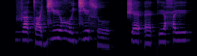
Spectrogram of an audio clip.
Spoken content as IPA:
v i˧ tˤ u˨ d͡ʑ eː˦ ʁʷ i˧ d͡ʑ e˦ ɬ o˨ | t͡ʃ æ˧ ʔ æ˨ k e˧ ħ e˦

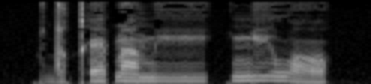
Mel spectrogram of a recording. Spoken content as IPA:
d ɔ˨ kʼ ɛ˦ ɓ ã˦ m iː˦ | ɲ iː˦ w ɔ˨

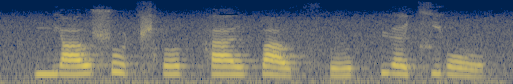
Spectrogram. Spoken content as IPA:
m j ɑ˧˥ ʊ̯ ʂ u˥˩ ʈ͡ʂʰ ɤ˧˥ t̪ʰ a˥ ɪ̯ p ɑ˥˩ ʊ̯ t͡sʰ ɹ̩˧˥ pʰ ɥ ɛ˥˧ t͡ɕ j o˥˩ ʊ̯

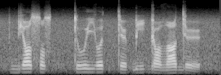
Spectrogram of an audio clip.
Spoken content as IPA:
bʲ ø sˤ y sˤ tː u j ʊ tː ø ɓ i ɡ ʏ ʊ̯ ðˤ i d ø

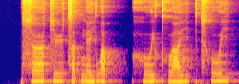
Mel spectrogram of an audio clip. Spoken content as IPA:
s œː˨˧ t͡s yː˧ t͡s ɐ˧ t̚ ŋ e˨˥ j w ɐ˧ p̚ | h uː˨˥ j kʷʰ aː˨˧ j | t͡sʰ uː˥ j

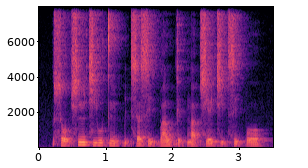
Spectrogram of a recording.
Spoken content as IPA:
s o˨ ʔ ɕ ĩ˦ t͡ɕ j u˧ t̪ ĩ˨ p̚ i˦ ʔ s ə˧ s i˨ ʔ b a˨˩ w ɡ e˨ p̚ ŋ a˨ ʔ ɕ e˦ t͡ɕ i˨ ʔ s i˦ ʔ p o˧

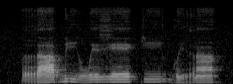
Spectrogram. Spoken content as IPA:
r a˨˦ ɓ i˦˨ w ɪ˦ ɣ eː˦ k iː˦ ɡʷ i˨ r ã˦

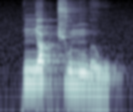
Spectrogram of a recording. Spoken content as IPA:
ɲ a˦˥ k̚ t͡ɕ u˧ n ŋ ə̤˨˩ w

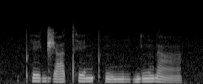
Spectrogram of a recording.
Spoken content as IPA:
pʰ e˦ d͡ʒ a˨˦ tʰ e˦ n pʰ ĩ˨ m i˨ ɡ ĩ˦ ɗ ã˨

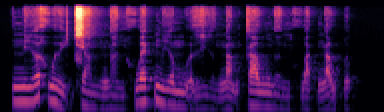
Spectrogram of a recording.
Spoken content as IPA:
n i˨˦ ə̯ h w ɨ˧˩ j t͡ɕ a̤˨˩ m ŋ a̤˨˩ n h w ɛ˦˥ k̚ m i˧ ə̯ m ṵ˧˨ ə̯ ɣ i̤˨˩ ə̯ ŋ a˧˩ m k a˧ w ŋ ə̤ː˨˩ ŋ h w a˨˩ k̚ ŋ a̰˧˥ w ɓ ə˨˩ p̚

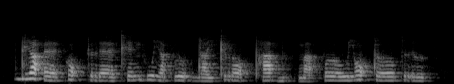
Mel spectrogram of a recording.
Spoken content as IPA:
d i˥˩ a̯ ʔ ɛː˩˦ k ɔ˦˥ ʔ k r ɛː˩˦ kʰ e˦˥ n k w i˨˩ a̯ k l u˨˩ ʔ d a˩˦ j t r ɔ˨˩ ʔ pʰ a˥˩ ʔ b ɯ˨˩ k̚ m a˨˩ ʔ p ɤː˧ w j ɔ˥˩ ʔ t ɤː˧ p r ɯ˨˩ k̚

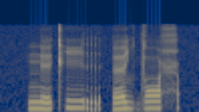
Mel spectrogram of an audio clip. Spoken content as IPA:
ŋ e˨˩˦ kʰ i˧ r | ɛ˩˧˩ ʎ d ɔ˧ ħ

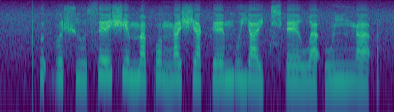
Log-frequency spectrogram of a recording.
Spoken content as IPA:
pʰ ʊ˦ ʔ ɡ ɔ˦˨ ʃ u˨ s ɛ˦ ʃ ɛ˦˨ m ä˦˨ p ɔ˦˨ ŋ ä˦˨ ʃ ä˦˨ k ɛ˦ m u˦˨ j a˦˨ ɪ̯ t͡ɕʰ ɛ˦ w ä˦ ʔ w ĩ˦ ŋ ä˦ ʔ

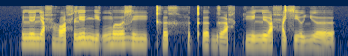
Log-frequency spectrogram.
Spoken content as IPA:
lʲ ɔ lʲ ɛ ħ ɦ ɔ ħ lʲ əː nʲ ə e̯ ŋ͡m ɤː z iː kʰ ə x h ə kʼ əː ɡ əː ħ k i lʲ ɤ ħ ə sʲ ɔː ʎ əː

